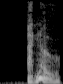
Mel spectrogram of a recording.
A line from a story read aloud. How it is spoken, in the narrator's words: said Ginny, and her voice broke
